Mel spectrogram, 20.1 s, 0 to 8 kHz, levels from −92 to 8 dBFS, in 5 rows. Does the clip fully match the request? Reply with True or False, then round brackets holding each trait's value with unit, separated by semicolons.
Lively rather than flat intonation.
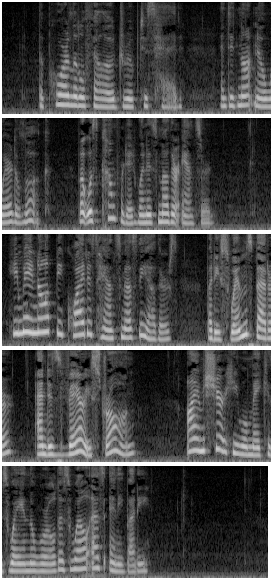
False (4.3 semitones)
